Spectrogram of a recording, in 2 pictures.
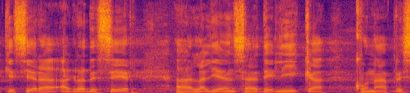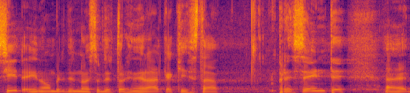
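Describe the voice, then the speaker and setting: A man's voice: medium pitch, darkish tone. Brazilian man speaking spanish on stage. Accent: Brazilian Portuguese. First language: Portuguese. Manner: hesitant, frequent fillers and restarts. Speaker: panel closing speaker. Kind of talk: conference closing remarks. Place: large auditorium.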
